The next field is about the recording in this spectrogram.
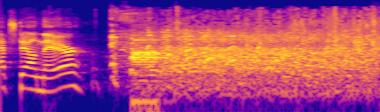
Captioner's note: buzzer buzzes; laughter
